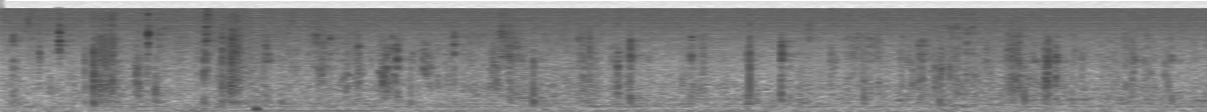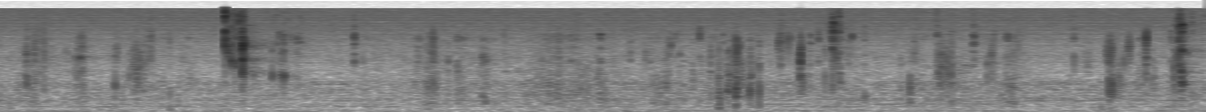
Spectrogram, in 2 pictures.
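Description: A person chewing a mouthful of sushi roll, a run of small wet mouth clicks and smacks. The sharpest click is about seven seconds in, another near ten seconds.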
